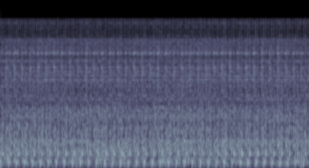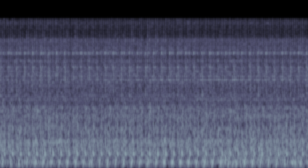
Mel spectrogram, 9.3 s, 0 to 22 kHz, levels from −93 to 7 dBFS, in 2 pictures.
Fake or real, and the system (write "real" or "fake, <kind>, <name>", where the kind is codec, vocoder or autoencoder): real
